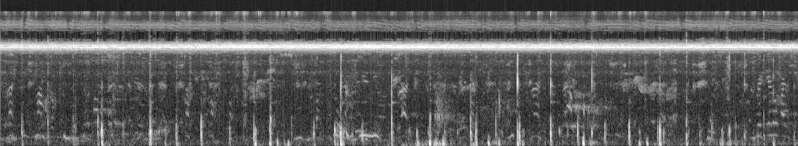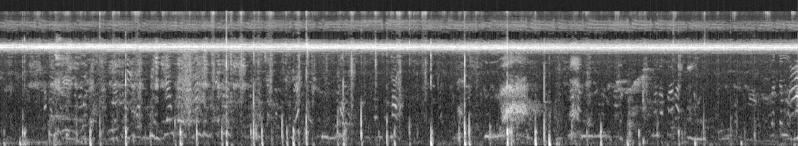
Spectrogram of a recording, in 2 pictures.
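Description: Outdoor ambience on an open grass field: a steady high-pitched hum throughout, with scattered soft taps and knocks and faint distant voices in the middle and near the end.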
